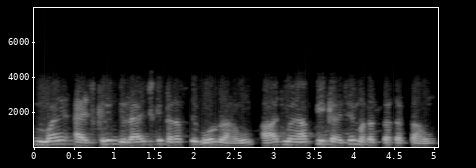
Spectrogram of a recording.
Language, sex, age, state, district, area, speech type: Urdu, male, 30-45, Maharashtra, Nashik, rural, conversation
